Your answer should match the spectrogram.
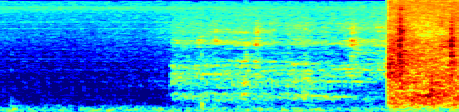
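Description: Near silence. About a second in, the faint room noise of a stand-up recording fades in, and it rises sharply just at the end.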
